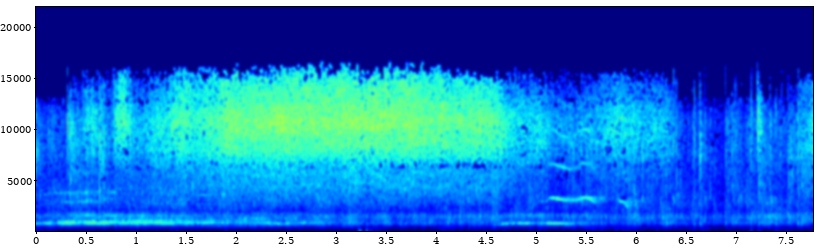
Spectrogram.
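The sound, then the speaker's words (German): A loud, dense wash of audience applause fills the whole stretch, steady and hissing, with a few cheers or whistles poking through; it eases slightly toward the end but keeps going. “Lasst uns ihm einen richtig fetten Applaus geben.”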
